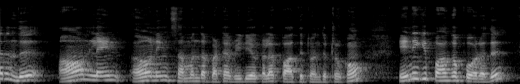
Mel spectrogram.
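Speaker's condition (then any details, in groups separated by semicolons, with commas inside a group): No condition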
